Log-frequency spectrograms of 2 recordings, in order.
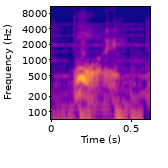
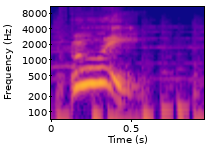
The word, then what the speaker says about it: buoy: But yeah, I know the word B-O-U-Y I know of as being pronounced as boy. Whereas I think Americans, at the very least, I think Americans, possibly Australians maybe, call it a buoy.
